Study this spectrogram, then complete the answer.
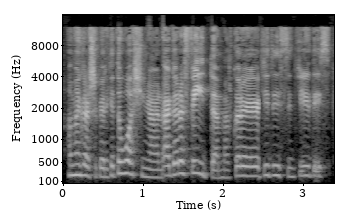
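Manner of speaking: hurried mum racing through her to-do list; breathless list of chores in a rush; frazzled rush. Retold or imitated. Frantic mum listing chores.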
